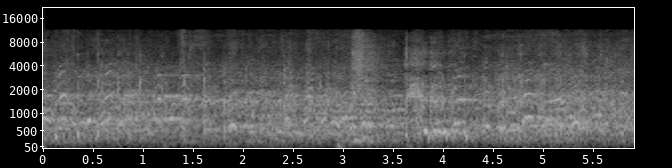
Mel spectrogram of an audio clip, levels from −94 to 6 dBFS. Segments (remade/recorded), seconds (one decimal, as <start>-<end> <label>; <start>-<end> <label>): 0.0-5.9 recorded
